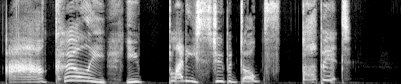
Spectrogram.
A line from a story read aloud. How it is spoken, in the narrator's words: Mum leapt over the table shouting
